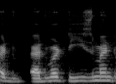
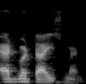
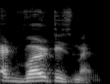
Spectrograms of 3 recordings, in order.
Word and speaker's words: advertisement: देखें to pronunciations हैं, एक तो वही है जो सिंपल है, एडवर्टाइजमेंट, बिल्कुल। दूसरी है एडवर्टिजमेंट, एडवर्टिजमेंट। सेकंड ये है, एडवर्टीजमेंट कोई वर्ड नहीं है।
